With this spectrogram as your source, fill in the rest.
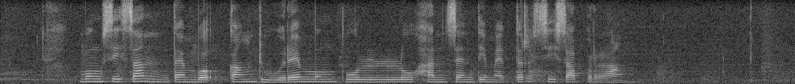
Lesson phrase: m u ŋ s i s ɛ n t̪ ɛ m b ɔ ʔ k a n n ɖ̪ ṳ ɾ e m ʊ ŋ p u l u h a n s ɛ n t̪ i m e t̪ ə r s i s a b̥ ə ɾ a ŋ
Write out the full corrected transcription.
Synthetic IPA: m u ŋ s i s a n t̪ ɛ m b ɔ ʔ k a ŋ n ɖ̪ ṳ ɾ e m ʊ ŋ p u l u h a n s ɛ n t̪ i m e t̪ ə r s i s a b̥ ə ɾ a ŋ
